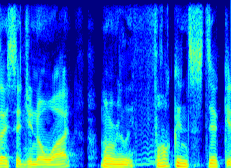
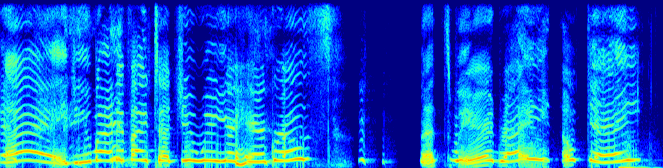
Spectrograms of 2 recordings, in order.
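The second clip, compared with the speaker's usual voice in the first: ridiculing, very high, very slow, drawn-out caricature voice. Imitating how the date would sound on a phone call: mocking impression. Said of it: "have him call you and have him sound like this".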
